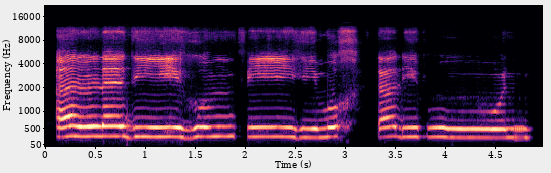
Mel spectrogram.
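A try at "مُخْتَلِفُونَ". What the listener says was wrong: Nah, wawunya jangan ke hidung. Mukhtalifun.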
